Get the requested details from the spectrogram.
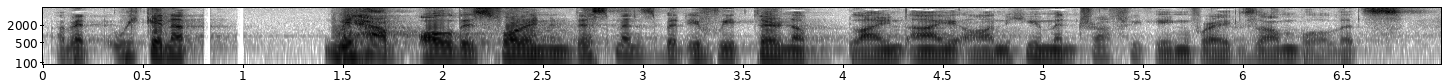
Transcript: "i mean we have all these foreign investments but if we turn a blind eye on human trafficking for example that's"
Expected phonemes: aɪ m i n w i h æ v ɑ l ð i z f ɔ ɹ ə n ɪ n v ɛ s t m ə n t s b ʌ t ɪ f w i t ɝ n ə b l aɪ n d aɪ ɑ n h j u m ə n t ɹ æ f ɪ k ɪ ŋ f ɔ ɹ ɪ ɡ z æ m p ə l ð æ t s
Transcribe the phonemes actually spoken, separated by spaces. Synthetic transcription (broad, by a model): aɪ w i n w i h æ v ɑ l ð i s f ɔ ɹ ə n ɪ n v ɛ s t m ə n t s b ʌ t ɪ f w i t ɝ n ə b l aɪ n d aɪ ɑ n h j u m ə n t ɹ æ f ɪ k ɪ ŋ f ɔ ɹ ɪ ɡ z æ m p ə l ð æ t s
